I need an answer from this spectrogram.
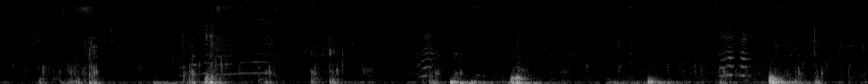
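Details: Young full-blooded Boer goat kids at bath time on a homestead; short wavering bleats come every second or two, some rising and quavering, mixed with low handling noise and splashing.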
